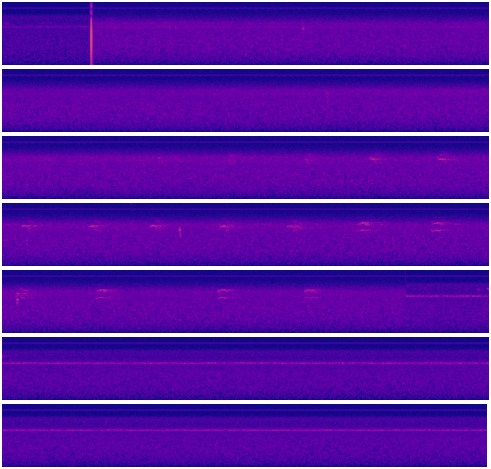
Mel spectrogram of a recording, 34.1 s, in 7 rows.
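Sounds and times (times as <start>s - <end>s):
camera hiss: 0.0s - 34.0s
high-pitched insect trill: 23.5s - 34.0s.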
